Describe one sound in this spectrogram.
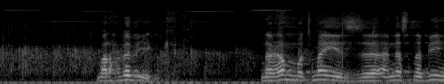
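A man speaks clearly into a microphone with animation.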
